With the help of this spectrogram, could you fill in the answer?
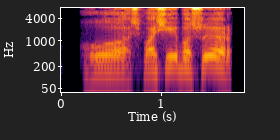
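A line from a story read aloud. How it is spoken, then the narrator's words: Exclamation. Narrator (Russian): воскликнул Малькольм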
